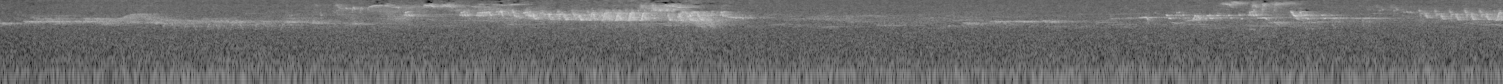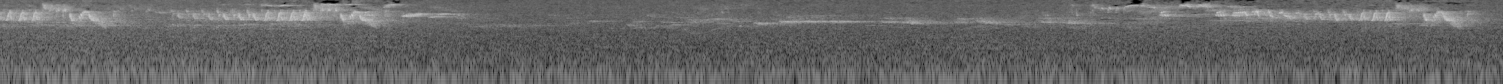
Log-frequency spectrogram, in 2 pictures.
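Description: Songbirds singing: several high, rapid trilled phrases a few seconds apart, over a steady low background noise.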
